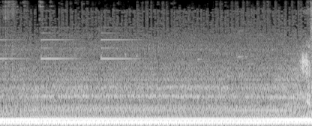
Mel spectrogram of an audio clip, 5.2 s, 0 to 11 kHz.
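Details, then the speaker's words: 2005-2010 Ford Mustang 4.6L 3-valve V8 started after a throttle body cleaning, cooling system just refilled: fired right up without smoke into a smooth, even low V8 burble at a steady idle, no misses or hunting; normal idle. "let's go ahead and fire it up it's normal if it gets pissed off and idle's rough and doesn't want to run that's fine and it actually fired right up"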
